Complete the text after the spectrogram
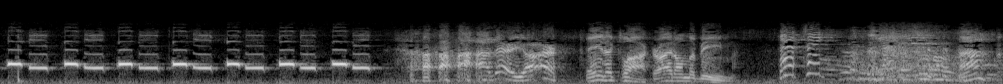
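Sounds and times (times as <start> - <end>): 
cuckoo clock calling: 0.0 - 3.9
laughter: 4.0 - 5.2, 8.3 - 10.0
speech: 4.2 - 7.4, 8.7 - 10.0.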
